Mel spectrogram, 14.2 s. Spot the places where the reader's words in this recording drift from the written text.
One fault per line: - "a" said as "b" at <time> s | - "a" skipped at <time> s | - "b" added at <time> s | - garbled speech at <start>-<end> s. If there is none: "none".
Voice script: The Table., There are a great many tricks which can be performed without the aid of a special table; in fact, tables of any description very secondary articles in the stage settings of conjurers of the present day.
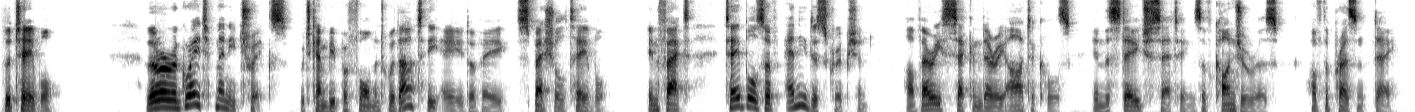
- "are" added at 9.0 s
